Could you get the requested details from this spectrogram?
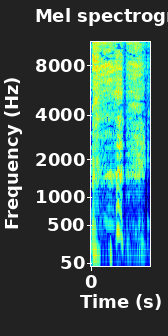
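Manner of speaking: a quick high-rising laugh; a single startled laugh; short real laugh. Real, not acted. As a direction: let a brief laugh escape. Laughing at the picture.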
